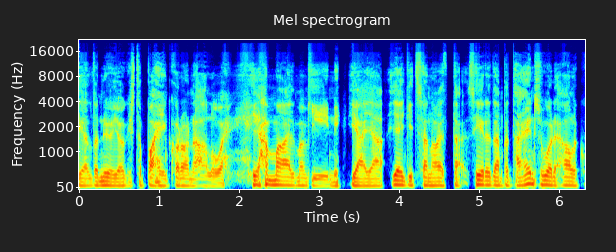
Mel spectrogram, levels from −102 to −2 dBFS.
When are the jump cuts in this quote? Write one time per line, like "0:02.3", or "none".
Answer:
0:02.2
0:02.8
0:03.3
